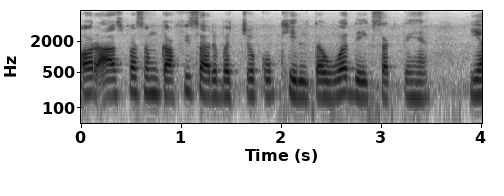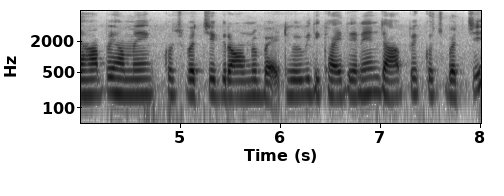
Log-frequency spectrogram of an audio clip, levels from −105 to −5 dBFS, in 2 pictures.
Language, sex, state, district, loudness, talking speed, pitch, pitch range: Hindi, female, Chhattisgarh, Sarguja, -18 LUFS, 230 wpm, 180 Hz, 170-185 Hz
